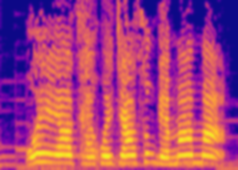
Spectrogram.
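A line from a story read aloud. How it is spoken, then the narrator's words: Loud voice. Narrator (Chinese): 小灰鼠也大声地说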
